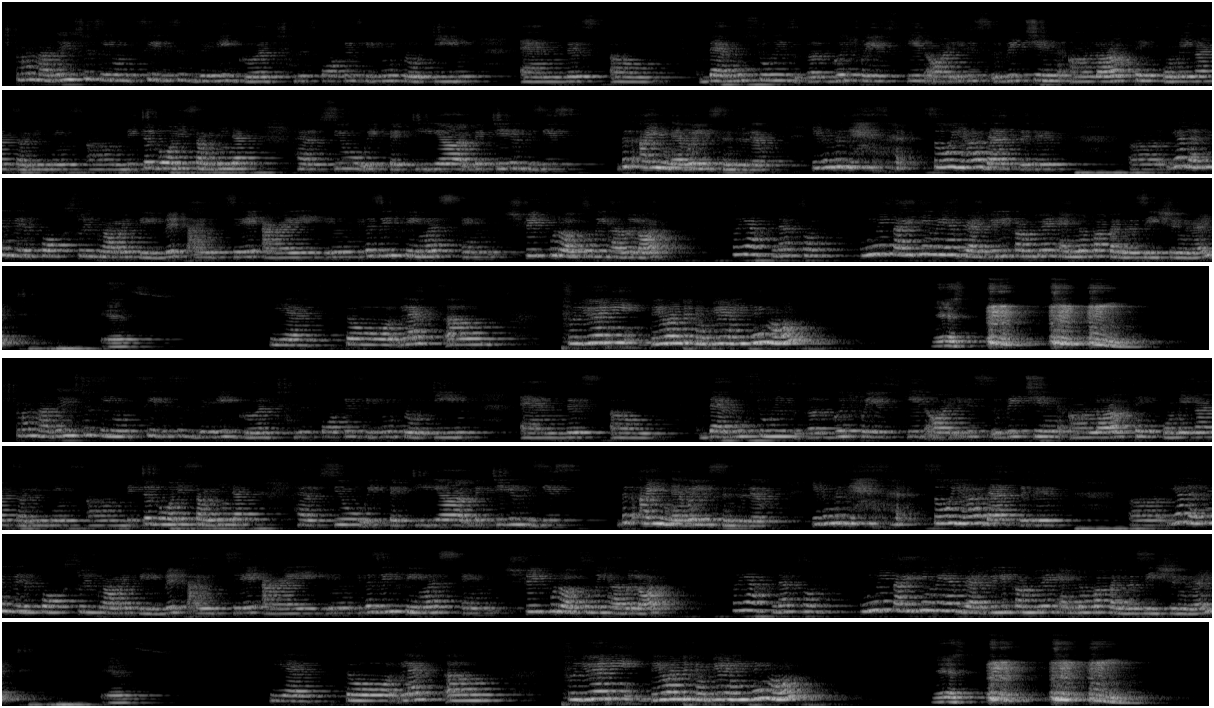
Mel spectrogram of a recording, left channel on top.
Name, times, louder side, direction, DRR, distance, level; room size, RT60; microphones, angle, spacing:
voice 1, 0.1-6.6 7.0-17.7 18.2-23.1 23.4-30.9 31.5-32.4 32.8-36.4 39.0-39.5 39.7-41.4 41.9-44.4, equal, ahead, -6 dB, 4.5 m, -32 dB
voice 2, 45.6-47.8, equal, 45° left, 1 dB, 4.5 m, -28 dB
27.5 x 14.0 x 3.3 m, 0.79 s
head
